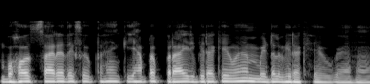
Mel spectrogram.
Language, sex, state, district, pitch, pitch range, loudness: Hindi, male, Jharkhand, Palamu, 130 Hz, 120-135 Hz, -15 LUFS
